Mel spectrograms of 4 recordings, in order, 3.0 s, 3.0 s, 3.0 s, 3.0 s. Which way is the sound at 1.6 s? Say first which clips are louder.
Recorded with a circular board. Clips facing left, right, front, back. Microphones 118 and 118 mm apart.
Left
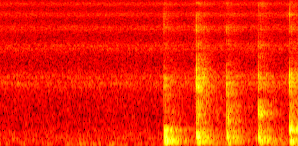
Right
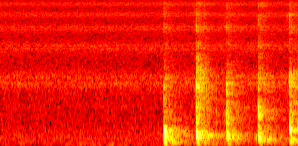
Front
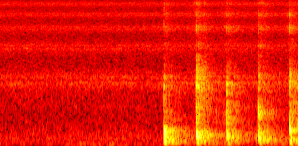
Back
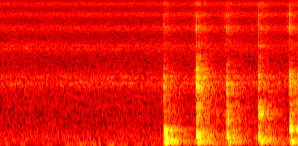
Right 6 dB, front 4 dB; 50° right.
